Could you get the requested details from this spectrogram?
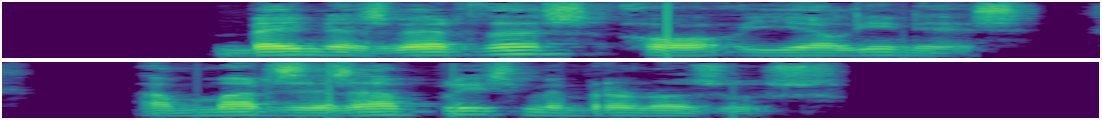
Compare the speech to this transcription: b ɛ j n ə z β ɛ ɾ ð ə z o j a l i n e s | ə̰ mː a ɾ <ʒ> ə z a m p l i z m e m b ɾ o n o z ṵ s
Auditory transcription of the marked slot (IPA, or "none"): ʒ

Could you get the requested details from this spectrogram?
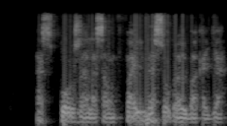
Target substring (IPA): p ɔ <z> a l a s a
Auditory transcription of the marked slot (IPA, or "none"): z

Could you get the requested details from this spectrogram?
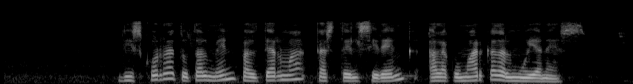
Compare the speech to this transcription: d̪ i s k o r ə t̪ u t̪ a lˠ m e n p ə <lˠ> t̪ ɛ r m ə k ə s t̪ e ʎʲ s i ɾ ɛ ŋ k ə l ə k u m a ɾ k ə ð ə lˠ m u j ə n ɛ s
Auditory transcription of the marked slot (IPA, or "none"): lˠ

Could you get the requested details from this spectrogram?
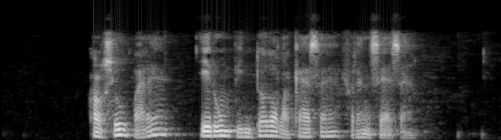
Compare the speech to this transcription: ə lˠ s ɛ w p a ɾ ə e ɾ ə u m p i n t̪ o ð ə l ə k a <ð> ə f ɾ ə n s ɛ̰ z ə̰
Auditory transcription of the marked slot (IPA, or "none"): z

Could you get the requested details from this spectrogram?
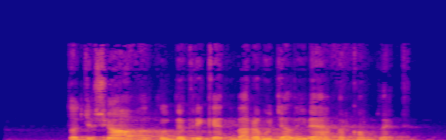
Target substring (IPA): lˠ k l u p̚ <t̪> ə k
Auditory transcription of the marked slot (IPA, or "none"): d̪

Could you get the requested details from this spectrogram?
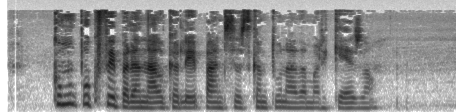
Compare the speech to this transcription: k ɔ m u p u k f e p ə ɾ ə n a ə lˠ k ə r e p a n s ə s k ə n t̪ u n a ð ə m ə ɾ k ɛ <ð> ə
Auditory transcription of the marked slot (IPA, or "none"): z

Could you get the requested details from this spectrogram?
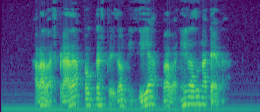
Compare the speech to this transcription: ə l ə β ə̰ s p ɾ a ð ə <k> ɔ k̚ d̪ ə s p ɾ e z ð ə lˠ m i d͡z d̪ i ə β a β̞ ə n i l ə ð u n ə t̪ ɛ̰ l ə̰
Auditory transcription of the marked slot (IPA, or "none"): p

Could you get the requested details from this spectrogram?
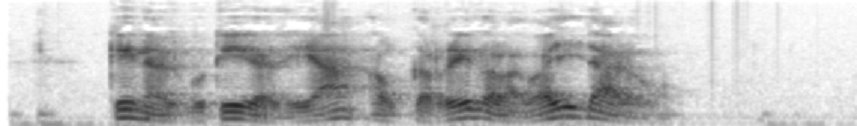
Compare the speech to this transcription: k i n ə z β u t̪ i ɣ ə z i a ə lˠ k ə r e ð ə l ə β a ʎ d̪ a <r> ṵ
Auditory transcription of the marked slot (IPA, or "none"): ɾ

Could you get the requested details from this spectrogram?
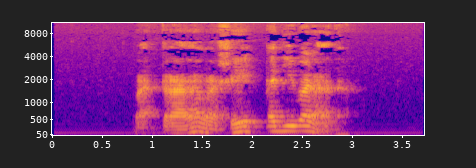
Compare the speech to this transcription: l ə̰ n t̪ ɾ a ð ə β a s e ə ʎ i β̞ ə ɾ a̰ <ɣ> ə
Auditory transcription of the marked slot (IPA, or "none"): ð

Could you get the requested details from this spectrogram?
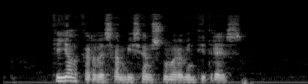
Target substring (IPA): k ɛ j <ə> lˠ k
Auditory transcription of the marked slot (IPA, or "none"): a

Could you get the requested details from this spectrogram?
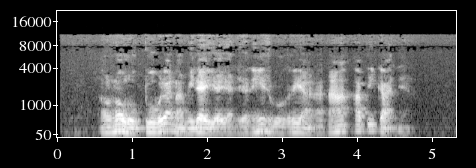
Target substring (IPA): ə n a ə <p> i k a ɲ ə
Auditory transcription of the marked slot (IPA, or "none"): p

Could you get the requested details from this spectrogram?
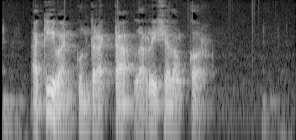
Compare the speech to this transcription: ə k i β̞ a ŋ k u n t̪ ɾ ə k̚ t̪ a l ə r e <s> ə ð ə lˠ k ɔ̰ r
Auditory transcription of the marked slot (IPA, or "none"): ʃ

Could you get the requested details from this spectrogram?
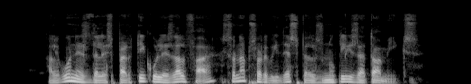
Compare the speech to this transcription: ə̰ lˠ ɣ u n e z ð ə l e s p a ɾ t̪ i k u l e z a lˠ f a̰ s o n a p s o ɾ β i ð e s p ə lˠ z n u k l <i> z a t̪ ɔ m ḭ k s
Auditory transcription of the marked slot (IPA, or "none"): i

